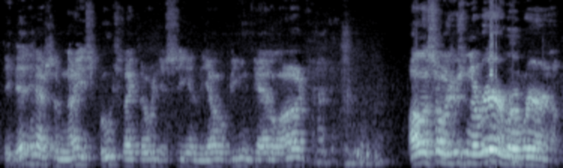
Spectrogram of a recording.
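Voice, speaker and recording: An American man in his nineties, a war veteran, reminiscing informally to an audience in a halting, plain-spoken way. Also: fairly high pitch. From United States. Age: 90s. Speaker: war veteran, guest speaker. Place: indoor meeting room before an audience. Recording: echoey room, distant mic, faint noise.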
